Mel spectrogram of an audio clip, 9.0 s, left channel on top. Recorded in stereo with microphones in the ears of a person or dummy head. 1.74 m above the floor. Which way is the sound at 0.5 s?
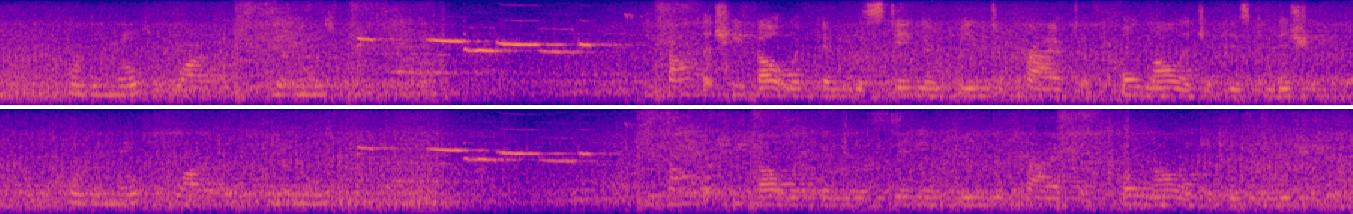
20° left (ahead or behind).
